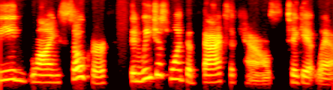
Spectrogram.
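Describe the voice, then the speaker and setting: A dry, close sound with no echo, carrying very wide pitch swings. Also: woman. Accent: Southern US. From US South. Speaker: dairy industry specialist. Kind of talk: webinar presentation. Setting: online webinar. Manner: casual, with frequent fillers.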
